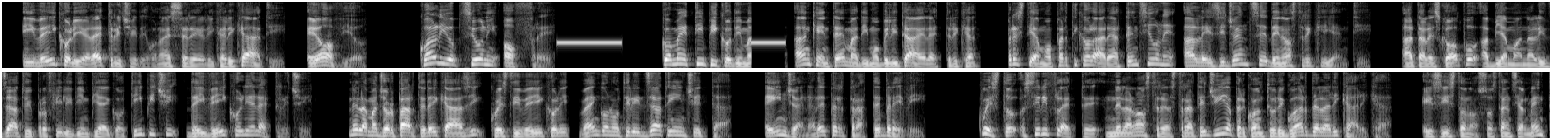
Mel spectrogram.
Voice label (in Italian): redazionale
